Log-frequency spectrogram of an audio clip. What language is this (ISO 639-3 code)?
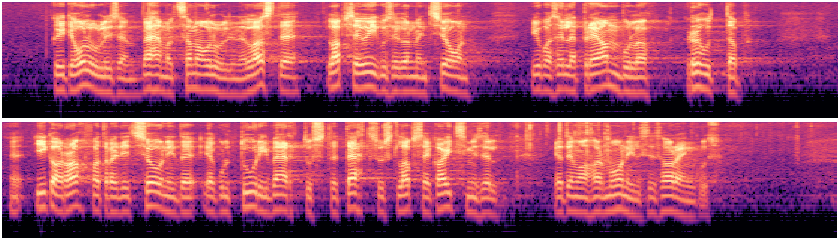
est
